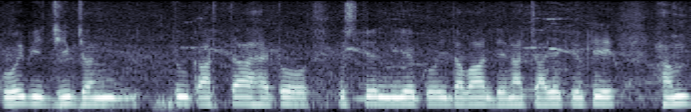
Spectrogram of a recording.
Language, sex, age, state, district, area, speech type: Urdu, male, 18-30, Bihar, Saharsa, rural, spontaneous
